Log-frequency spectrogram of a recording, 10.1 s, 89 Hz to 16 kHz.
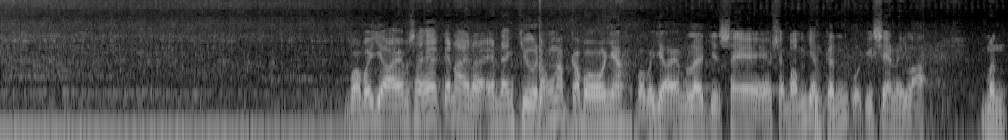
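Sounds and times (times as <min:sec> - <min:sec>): car engine idling: 0:00.0 - 0:10.0
engine fan and drive belt: 0:00.0 - 0:10.0.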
